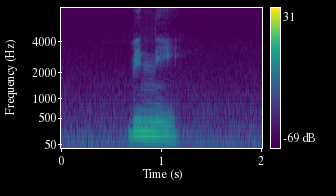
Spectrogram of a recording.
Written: binni

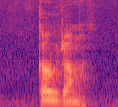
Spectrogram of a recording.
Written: gaulama

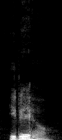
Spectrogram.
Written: reho

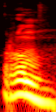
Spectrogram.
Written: rum

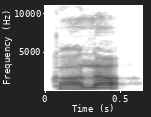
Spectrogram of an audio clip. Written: kala

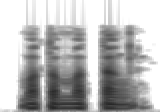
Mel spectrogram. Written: MadaMadangi

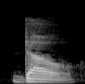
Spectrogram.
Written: dao

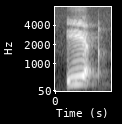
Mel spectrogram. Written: iq

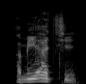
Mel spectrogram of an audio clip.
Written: ami ácì

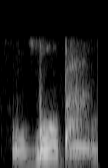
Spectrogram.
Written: Ugbuba

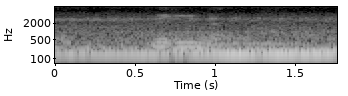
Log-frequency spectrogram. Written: nehina

